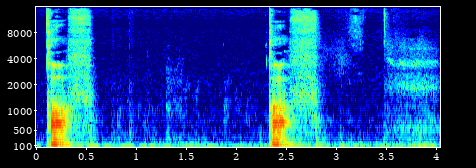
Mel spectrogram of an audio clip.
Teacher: To pronounce it, you have to place the back of your tongue near the uvula, and then you tighten your throat slightly to create a constricted sound. And then you release the sound with a crisp, strong burst, similar to K, but pronounced much deeper in the throat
